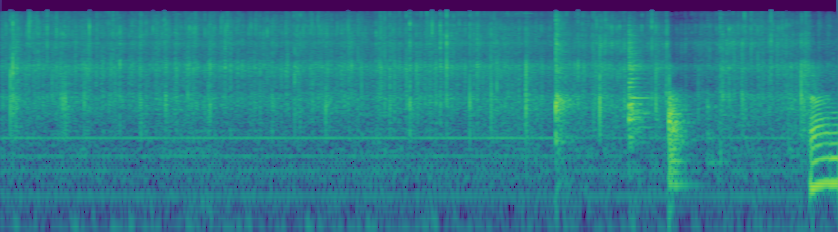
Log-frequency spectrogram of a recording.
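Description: Fried rice sizzling and crackling in an aluminium wok over a lowered gas flame, with a faint steady hum underneath. A few louder scrapes and knocks, like the metal spatula striking the wok, come a little over halfway through.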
